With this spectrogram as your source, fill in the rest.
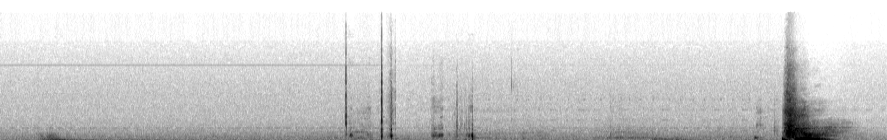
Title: Heavy sneezes Like a Loud Mad Man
